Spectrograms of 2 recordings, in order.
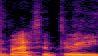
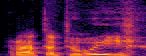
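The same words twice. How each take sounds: First: Said in the usual way. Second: "Ratatouille" rolled out in a hammed-up Scottish accent, mimicking a friend; imitating Logan's put-on Scottish brogue on "Ratatouille"; fake Scottish accent. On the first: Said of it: "like, a fake exaggerated Scottish accent". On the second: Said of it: "he always puts on, um, like, a fake exaggerated Scottish accent".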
